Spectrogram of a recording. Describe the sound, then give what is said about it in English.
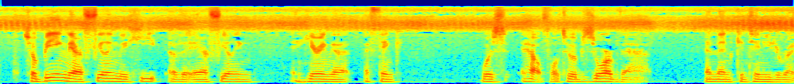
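Cicadas on a summer farm give a steady, high, hissing drone that runs unbroken beneath a person talking. “You hear that we're on a farm. You hear the cicadas.”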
